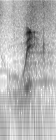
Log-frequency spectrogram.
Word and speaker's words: wicked: So the ed is pronounced.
